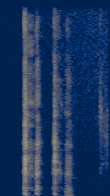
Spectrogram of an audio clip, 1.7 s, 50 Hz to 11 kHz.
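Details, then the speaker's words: Voluntary adult cough into a Heil PR40 microphone during a mic test: four short, sharp cough bursts in two quick pairs, in a quiet room. "oh when I'm coughing on this mic how how you can hear that and you think hear hear do it really quick I"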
